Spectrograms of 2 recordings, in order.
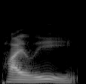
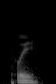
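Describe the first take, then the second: First: The name begins with a plain L sound. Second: The name begins with a PL sound. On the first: The speaker calls it wrong. "I've always just pronounced it Lee" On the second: The speaker calls it right. "plea, sorry"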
